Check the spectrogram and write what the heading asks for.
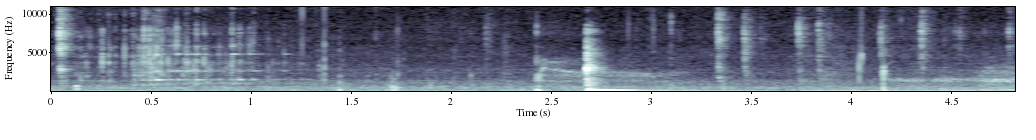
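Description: Faint, scattered clicks and taps of a computer keyboard and mouse at a desk, with one louder dull thump nearly three seconds in.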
